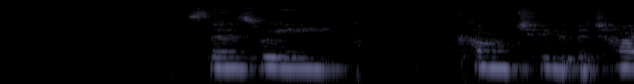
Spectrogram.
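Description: A woman speaks calmly, close by.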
